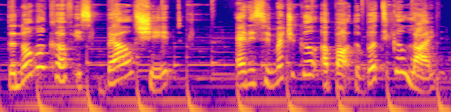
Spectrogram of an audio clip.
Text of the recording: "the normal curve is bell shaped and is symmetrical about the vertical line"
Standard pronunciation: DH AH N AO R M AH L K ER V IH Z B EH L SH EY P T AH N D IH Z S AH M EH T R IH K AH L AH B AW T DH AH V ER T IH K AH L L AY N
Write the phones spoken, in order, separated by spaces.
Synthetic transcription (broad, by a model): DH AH N AO M AH L K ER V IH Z B EH L SH EY P T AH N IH S AH M EH T R IH K AH L AH B AW T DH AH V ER T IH K AH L L AY N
